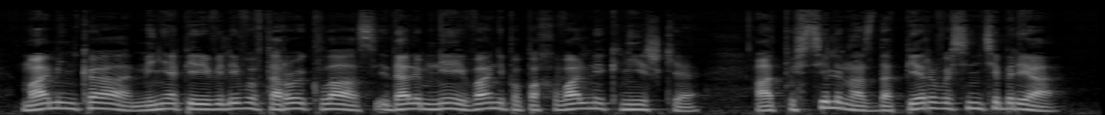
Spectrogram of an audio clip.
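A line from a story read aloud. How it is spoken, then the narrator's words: Shouting. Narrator (Russian): я закричал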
